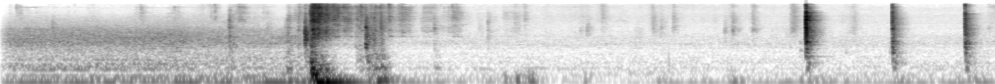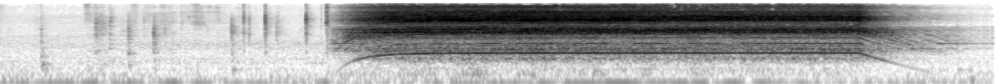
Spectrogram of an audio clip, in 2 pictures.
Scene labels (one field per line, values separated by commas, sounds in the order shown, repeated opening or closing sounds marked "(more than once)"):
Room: living room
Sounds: window, footsteps, light switch, vacuum cleaner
